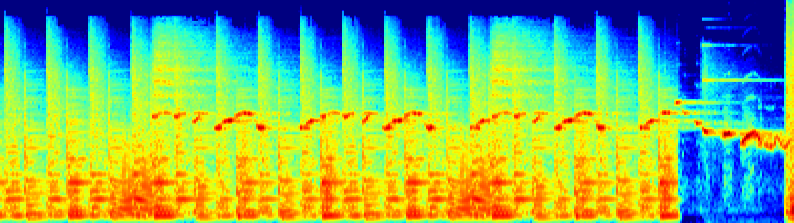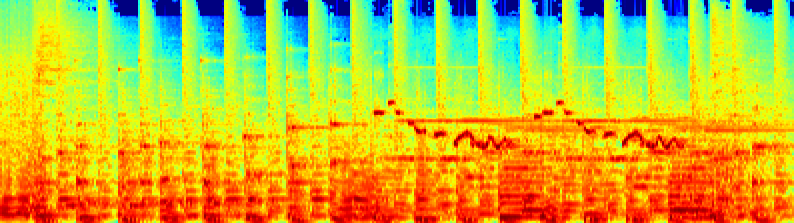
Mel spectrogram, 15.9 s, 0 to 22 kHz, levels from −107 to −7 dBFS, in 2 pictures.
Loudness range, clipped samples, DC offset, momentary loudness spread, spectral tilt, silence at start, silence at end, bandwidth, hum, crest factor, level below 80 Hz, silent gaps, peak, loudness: 10 LU; under 0.1%; under 0.1%; 12 LU; -4.5 dB/octave; 0 s; 0 s; over 20 kHz; none; 12 dB; -24 dBFS; none; 0 dBFS; -12 LUFS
